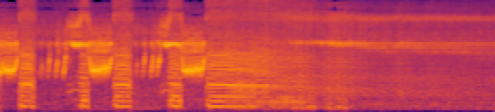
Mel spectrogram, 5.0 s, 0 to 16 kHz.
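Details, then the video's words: A singing cicada approached closely on a tree and recorded in 180-degree 3D VR: three loud ringing rising pulses, then a sustained droning buzz that slowly fades. "鳴いているセミに接近して撮影してみた！I approached the cicadas that were singing and took a picture!"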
